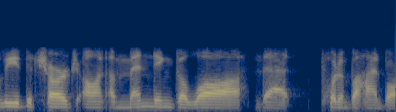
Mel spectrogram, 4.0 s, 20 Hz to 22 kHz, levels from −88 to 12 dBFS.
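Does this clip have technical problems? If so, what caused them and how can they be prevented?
Yes. The call was carried by the G.729 codec at 8 kbit/s, which does not send the waveform itself. It sends a vocal tract filter, a pitch predictor and a few pulses per 10 ms frame, and the far end rebuilds speech from those. Only about 250 Hz to 3.5 kHz survives the line, so the speech sounds narrow and muffled, and the coding damage is plainly audible as a rough, slightly synthetic texture throughout. Using a wideband codec such as G.722 or Opus would prevent this.

The second fault is VoIP packet loss concealed by the speech codec, from 2.60 to 2.82 s, just after "on amending the law". About 30 ms of audio never arrived, which fits three lost 10 ms frames. The decoder filled the gap by extrapolating from its last pitch and filter settings with falling gain, so the sound smears into a buzzy tone or coloured noise that fades. 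Because each frame is predicted from the previous one, the distortion lingers well past the lost 30 ms. A jitter buffer with forward error correction, or a more reliable network path, would prevent it.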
